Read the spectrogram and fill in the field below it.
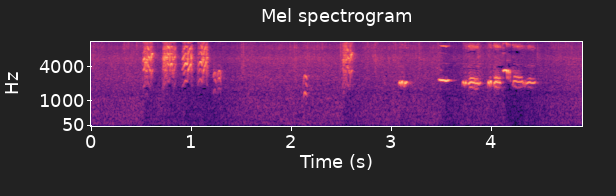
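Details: Philippine bulbul, locally called pulanga, described as a noisy singing bird: a quick run of harsh, buzzy chirps, then a short series of clear, thin whistled notes with more scratchy notes mixed in, over steady background hiss.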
